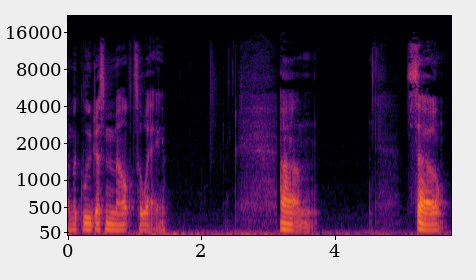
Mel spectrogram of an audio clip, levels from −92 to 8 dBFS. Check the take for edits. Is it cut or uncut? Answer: cut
